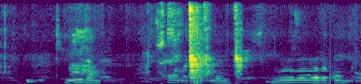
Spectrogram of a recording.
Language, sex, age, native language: Icelandic, male, 11, Icelandic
